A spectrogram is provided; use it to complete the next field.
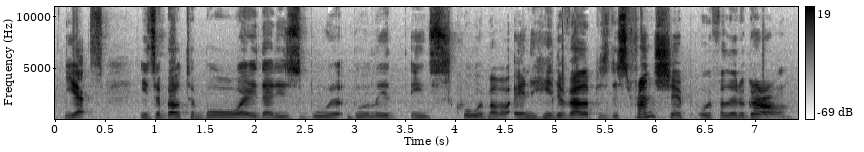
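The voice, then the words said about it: Portuguese accent in English. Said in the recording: “It's my Portuguese. ... Accent.”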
